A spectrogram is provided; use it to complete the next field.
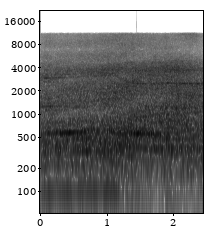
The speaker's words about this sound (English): It was a Green Star purple recycling truck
